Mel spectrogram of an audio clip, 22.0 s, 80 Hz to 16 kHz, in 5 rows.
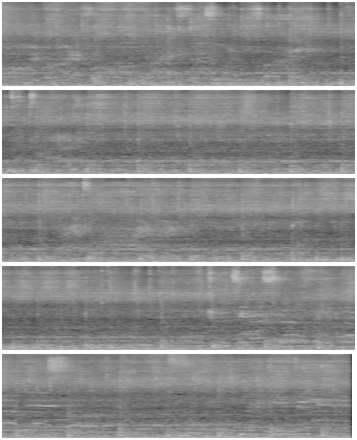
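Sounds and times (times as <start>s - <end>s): bass guitar: 0.0s - 22.0s
distorted electric guitar: 0.0s - 22.0s
drum kit: 0.0s - 22.0s.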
